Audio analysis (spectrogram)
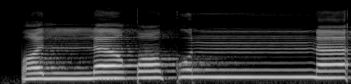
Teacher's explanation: Sebab nun bertasydid. Cara bacanya didengungkan bunyi n, tahan dengungannya kurang lebih 2 harokat. Tallaqakunna Hukum tajwidnya adalah idgham bi gunnah karena ada nun sukun menghadapi huruf ya. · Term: gunnah musyaddadah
